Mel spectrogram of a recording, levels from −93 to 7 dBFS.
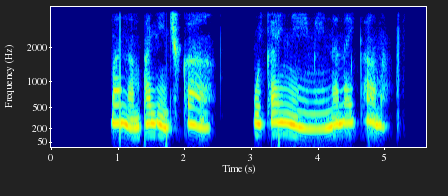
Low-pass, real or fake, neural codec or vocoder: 3.6 kHz; real; none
